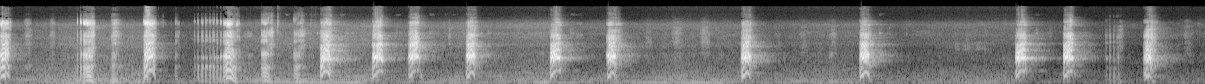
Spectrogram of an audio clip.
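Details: Loud, piercing barking from a small dog: around twenty short, high yaps, clustered rapidly at first, then spaced out with a brief lull before a final quick burst.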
